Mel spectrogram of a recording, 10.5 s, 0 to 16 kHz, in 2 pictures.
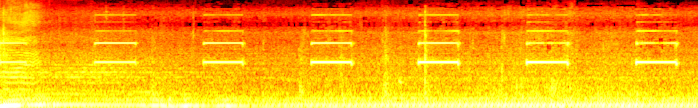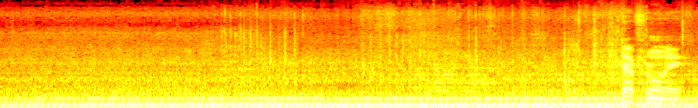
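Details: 2003 BMW Z4 M54 after cleaning a stuck part with brake clean and MAF sensor cleaner to fix rough idle, misfire and lean codes: steady even low idle hum with a few chime beeps, no stumble; idling smoothly.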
